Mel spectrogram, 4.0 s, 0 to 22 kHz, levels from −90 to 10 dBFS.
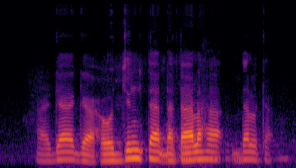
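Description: Nothing stood out on listening to this speech recording; the only things heard are the room's own background noise and the talker's level shifting as they move near the microphone, once early on and again around two and a half seconds.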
